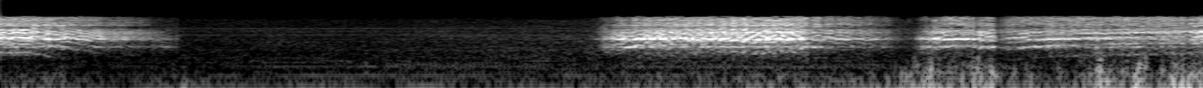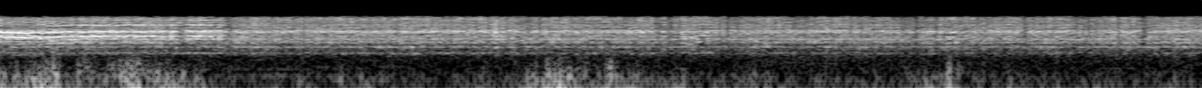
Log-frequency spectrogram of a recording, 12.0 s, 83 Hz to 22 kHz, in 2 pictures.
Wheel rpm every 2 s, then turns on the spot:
70, 60, 110, 190, 200, 200.
none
